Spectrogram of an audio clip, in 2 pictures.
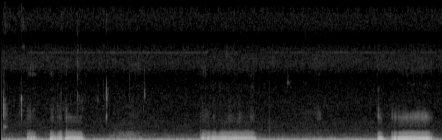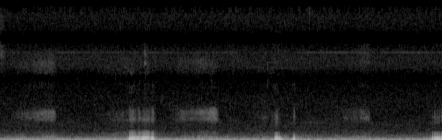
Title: Yoga Kitty snoring continues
